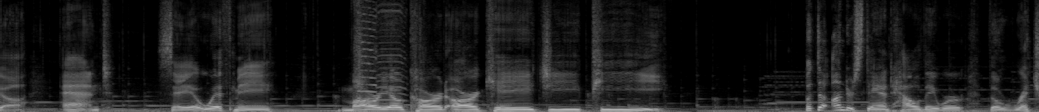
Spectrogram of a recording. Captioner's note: party horn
